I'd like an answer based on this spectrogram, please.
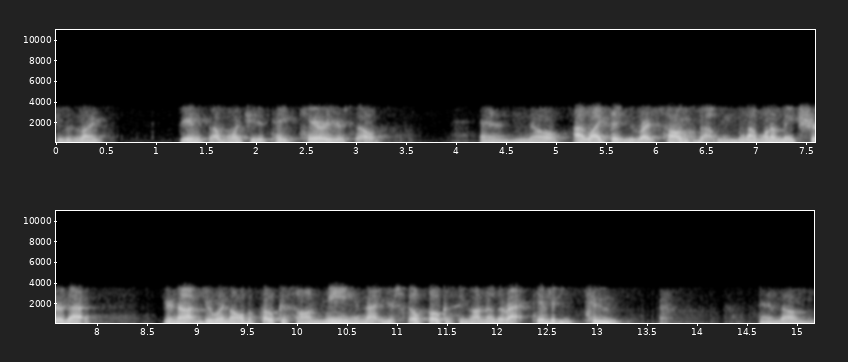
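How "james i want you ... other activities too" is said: plain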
